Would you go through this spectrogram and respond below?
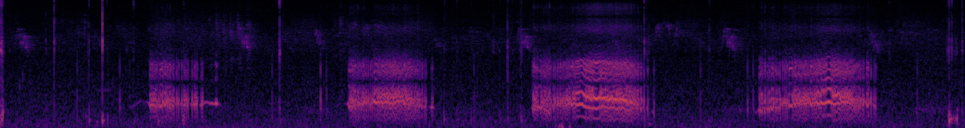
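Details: A sleeping puppy snores, with four breathy, rasping bursts spaced about two seconds apart, each lasting roughly a second, against a quiet background with faint clicks.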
